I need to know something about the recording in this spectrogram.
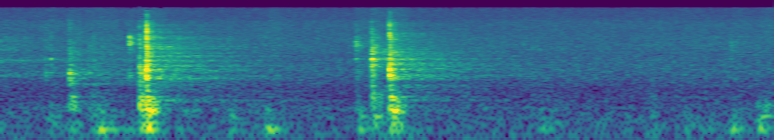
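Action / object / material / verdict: tap / bamboo wood computer keyboard / bamboo wood / none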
